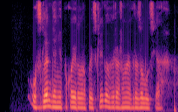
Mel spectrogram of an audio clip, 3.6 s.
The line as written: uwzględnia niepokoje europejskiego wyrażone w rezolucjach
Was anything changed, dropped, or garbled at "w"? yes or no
no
